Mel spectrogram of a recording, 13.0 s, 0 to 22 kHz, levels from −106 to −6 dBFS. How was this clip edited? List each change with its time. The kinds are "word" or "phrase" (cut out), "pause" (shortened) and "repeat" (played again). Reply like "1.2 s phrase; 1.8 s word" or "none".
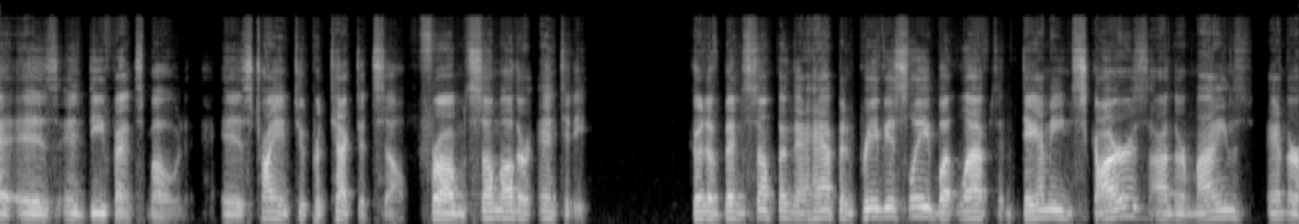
4.1 s pause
